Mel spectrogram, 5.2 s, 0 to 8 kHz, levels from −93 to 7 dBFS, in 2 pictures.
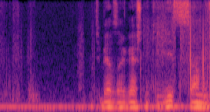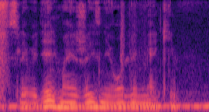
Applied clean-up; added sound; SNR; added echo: none; none; none; none.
